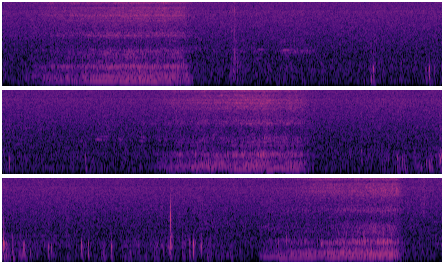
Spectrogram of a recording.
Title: Dog Snoring LOUD 😴 💤 🐶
